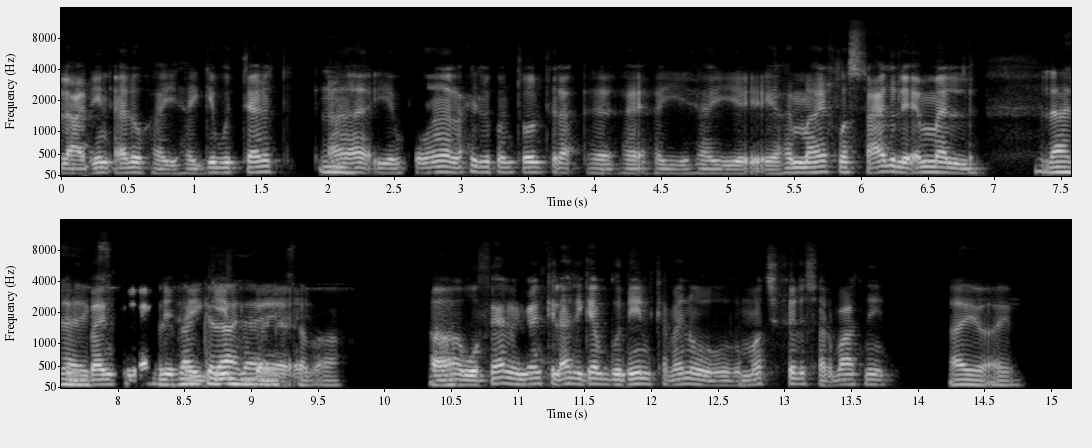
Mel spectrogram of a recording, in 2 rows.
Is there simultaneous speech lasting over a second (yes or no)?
yes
